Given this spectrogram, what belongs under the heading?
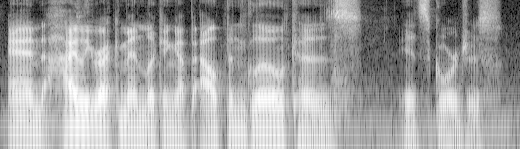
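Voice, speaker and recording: A man in his twenties with a deep voice. He is a playwright on a stream, moving between narrating stage directions and casual chat about his writing. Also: moderate pace, a bit bright. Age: 20s.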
